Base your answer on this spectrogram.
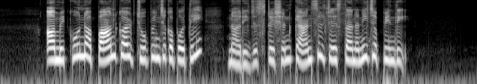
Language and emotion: Telugu, fearful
